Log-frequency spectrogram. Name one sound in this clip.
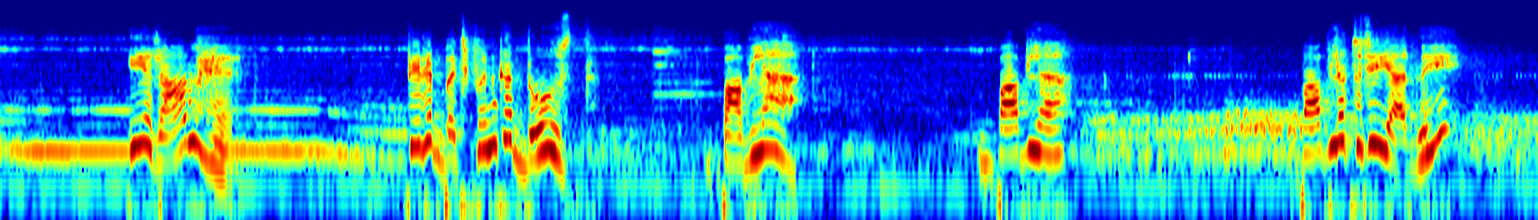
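A woman speaks emotionally and close by, in short bursts.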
